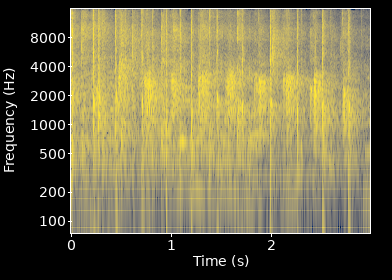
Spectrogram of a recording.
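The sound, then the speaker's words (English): A small group of people claps unevenly and steadily for a few seconds, fairly loud, with some voices talking underneath the applause. “Wait, everybody clap.”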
